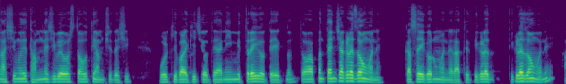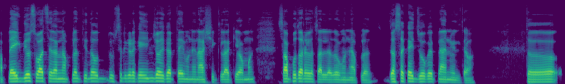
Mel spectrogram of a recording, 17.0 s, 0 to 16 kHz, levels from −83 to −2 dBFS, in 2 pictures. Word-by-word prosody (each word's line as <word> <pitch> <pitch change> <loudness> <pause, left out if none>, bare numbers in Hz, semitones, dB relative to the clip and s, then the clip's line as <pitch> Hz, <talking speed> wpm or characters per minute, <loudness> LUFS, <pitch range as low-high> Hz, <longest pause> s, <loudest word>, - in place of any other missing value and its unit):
नाशिकमध्ये 120 +2 -2
थांबण्याची 110 +3 -3
व्यवस्था 115 0 +2
होती 115 +2 -3
आमची 100 -1 -6
तशी, 95 +2 -7 0.5
ओळखीपाळखीचे 105 0 0
होते 100 0 -2
आणि 100 +1 -3
मित्रही 115 +3 +2
होते 105 -4 -1
1-2. 105 +3 -9
तर 110 - 0
आपण 115 +3 0
त्यांच्याकडे 135 +2 +4
जाऊ 130 0 +5
म्हणे. 95 -4 -4 0.4
कसंही 110 +1 +2
करून 110 0 +1
म्हणे 95 -2 -4
रात्री 95 +1 -3
तिकडं 110 +1 +2 0.3
तिकडं 130 0 +6
जाऊ 130 0 +3
म्हणे, 115 +2 -4 0.3
आपला 125 - +2
1 125 0 +5
दिवस 145 0 +4
वाचेल. 130 -2 +5
आणि 120 0 +2
आपल्याला 125 +2 -2
तिथं 130 -2 -1
दुसरीकडे 130 0 -3
काही 130 0 0
एन्जॉय 130 0 +2
करता 125 -1 +2
येईल 115 - +2
म्हणे 110 0 -5
नाशिकला. 105 0 -1
किंवा 105 -1 0
मग 105 +1 -5 0.4
सापुताऱ्याला 125 0 +4
चालले 100 -1 0
जाऊ 100 0 -1
म्हणे 95 -1 -5
आपलं, 95 0 -4 0.3
जसं 120 +2 +3
काही 130 -1 +5
जो 120 0 0
काही 120 0 +1
प्लॅन 105 -2 -1
होईल 95 -2 -5
तेव्हा. 85 0 -4 0.8
तर 105 +1 +2
110 Hz, 190 wpm, -24 LUFS, 105-125 Hz, 0.8 s, तिकडं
